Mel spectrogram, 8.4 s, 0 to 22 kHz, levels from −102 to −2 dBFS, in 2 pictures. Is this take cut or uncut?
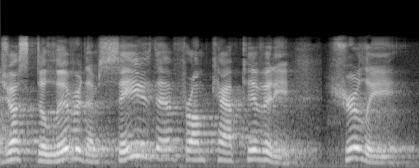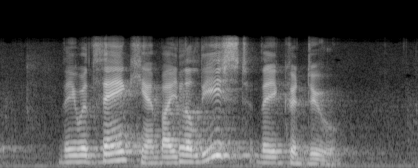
cut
